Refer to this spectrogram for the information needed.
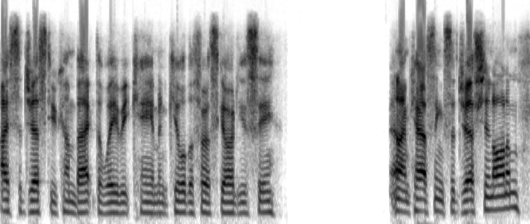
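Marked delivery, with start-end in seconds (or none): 0.0-3.4 hushed whisper. Playing their character at the table, hiding their face from the others, whispering. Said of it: "I'm gonna basically whisper to him".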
